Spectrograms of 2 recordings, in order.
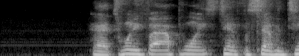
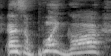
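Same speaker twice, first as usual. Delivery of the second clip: ordinary talk, nothing marked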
